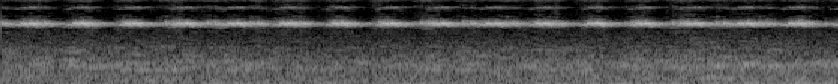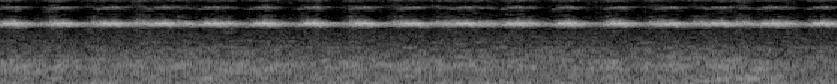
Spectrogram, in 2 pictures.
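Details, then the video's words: In Walnut, California, crickets chirp through the night with a bright, even pulsing trill repeating roughly three times each second over a quiet backdrop. "Nature Sounds Night Time Crickets in Walnut, California"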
